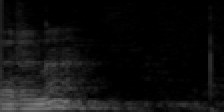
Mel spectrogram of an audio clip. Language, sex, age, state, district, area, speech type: Telugu, male, 30-45, Telangana, Mancherial, rural, spontaneous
